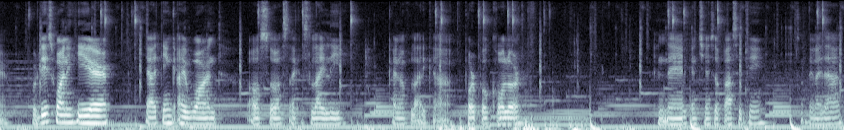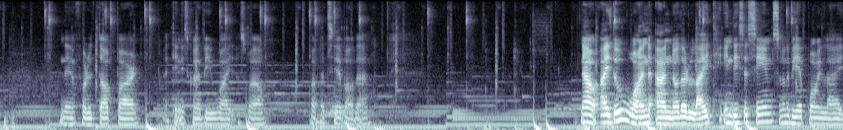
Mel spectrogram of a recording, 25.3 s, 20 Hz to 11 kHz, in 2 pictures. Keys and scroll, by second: 6.9 super+c, 7.9 super+v, 8.2 Return, 21.5 Escape.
